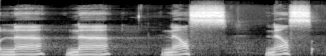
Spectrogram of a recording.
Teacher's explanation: নাস নস বলবো না, নুনকে ভারী করব না, নুনকে পাতলা রাখবো।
